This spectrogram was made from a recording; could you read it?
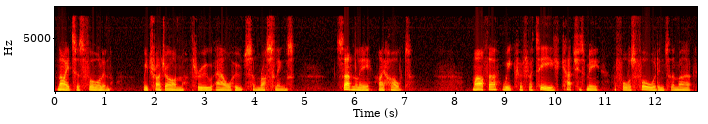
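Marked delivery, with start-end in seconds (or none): none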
